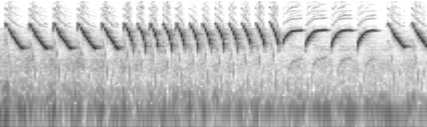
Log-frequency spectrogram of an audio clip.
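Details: Long-rolling canary song played as a lure to get canaries singing, a rapid run of steep descending sweeps about four per second followed by slower rising whistles.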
